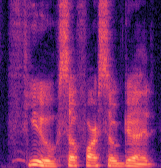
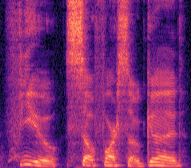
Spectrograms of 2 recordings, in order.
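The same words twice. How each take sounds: First: It is read in a plain voice. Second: It is said in a Sonic character voice.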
